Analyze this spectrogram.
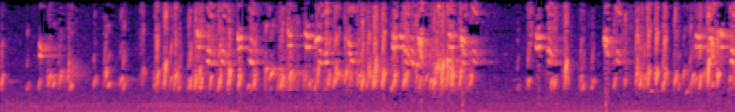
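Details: European goldfinch song for encouraging captive goldfinches to sing: a quiet start building into a long rush of rapid twittered and trilled notes, a short pause, then more chattering phrases over a faint low hum.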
